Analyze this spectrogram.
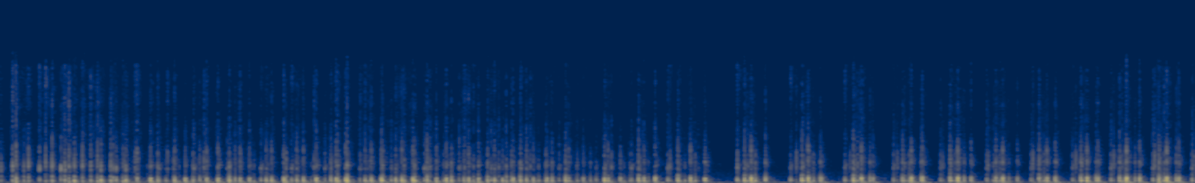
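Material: Cardboard.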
